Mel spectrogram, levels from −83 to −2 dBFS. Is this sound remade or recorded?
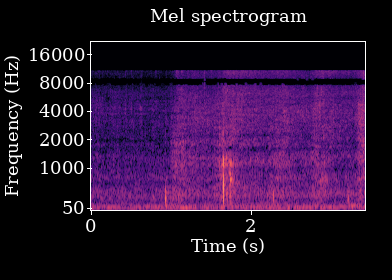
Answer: recorded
